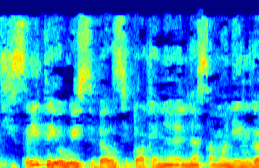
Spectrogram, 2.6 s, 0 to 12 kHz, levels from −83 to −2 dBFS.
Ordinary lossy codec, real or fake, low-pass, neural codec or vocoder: AAC, 32 kbps; fake; 10.8 kHz; vocoder, 24 kHz, 100 mel bands, Vocos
